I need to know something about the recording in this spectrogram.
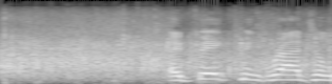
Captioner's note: applause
